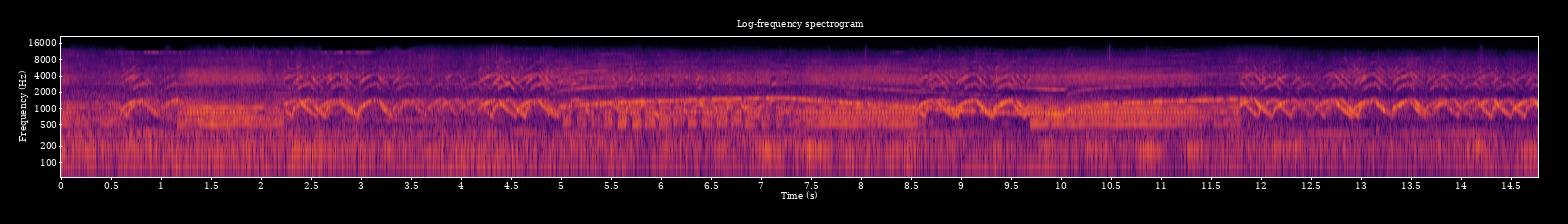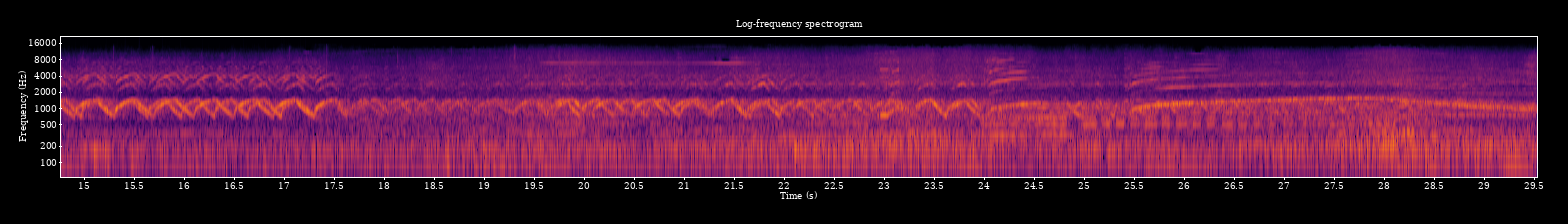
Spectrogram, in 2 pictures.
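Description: Sirens of a fire engine and an ambulance responding with lights on: electronic sirens switch between a slow wail that rises and falls and a rapid yelp, sometimes overlapping. Long, steady horn blasts come in between, near the start, around the middle and again near the end.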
